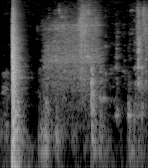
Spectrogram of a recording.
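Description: A drawer of an artist cabinet is pulled open with a sharp wooden thump followed by softer sliding and rattling sounds, close by and without speech.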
